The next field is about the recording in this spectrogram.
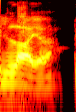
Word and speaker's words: lyre: No, I think it's actually lyre because I think it has to do with the actual pronunciation in Greek, which is lyre.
